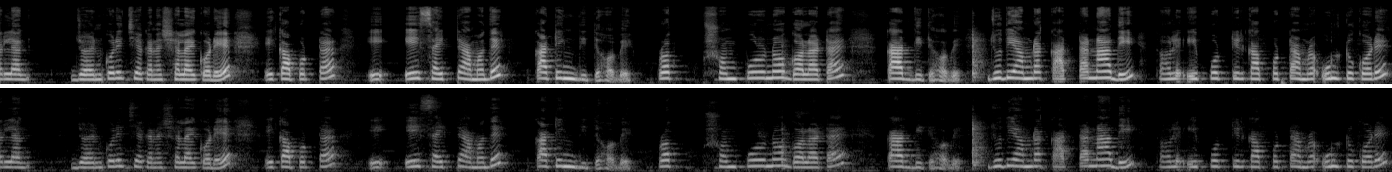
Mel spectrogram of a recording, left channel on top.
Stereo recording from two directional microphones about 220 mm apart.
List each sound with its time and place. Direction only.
0.0 s a woman's voice: 40° left (ahead or behind)
0.8 s speech: 55° left (ahead or behind)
